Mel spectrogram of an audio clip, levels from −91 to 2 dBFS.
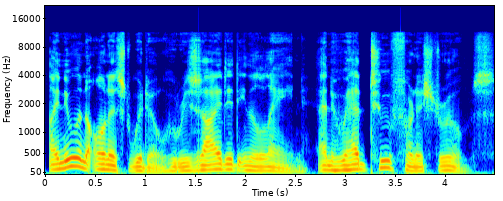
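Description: At 1.53 to 1.56 s and again at 3.56 to 3.58 s, the speech stutters briefly because of overlapping chunks. The audio was handled in blocks of about 2 s, and each new block began roughly 21 ms before the previous one finished, so that slice plays twice at each join. It sounds like a small click or hiccup. On a waveform, the short stretch repeats with a discontinuity at the seam, and a spectrogram shows a thin vertical broadband line there.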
